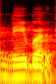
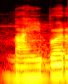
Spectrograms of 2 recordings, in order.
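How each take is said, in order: First: The first vowel sounds like 'ay'. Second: The first vowel sounds like 'eye'. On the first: The speaker calls it right. "नेबर कहते हैं" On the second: The speaker calls it wrong. "इसको नाइबर नहीं कहते"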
